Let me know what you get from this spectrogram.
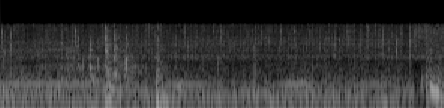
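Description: Brown trout sizzling as it fries on a portable grill: a steady hiss with a low steady hum underneath, and a few light knocks about one to two seconds in.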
